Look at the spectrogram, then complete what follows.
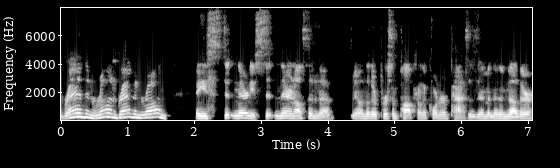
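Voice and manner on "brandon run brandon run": mock, high-pitched, screamed cheering. A coach retelling cheering on an athlete at a race, imitating screaming. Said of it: "and I'm screaming".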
